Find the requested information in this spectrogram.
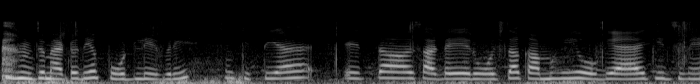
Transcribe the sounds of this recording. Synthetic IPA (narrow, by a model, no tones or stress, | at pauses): d͡ʒoːmɛːʈoːd̪iːɛ̃ːpʰuːɖliːʋɾiːsõːkɪt̪iːɛ̃ː | eːt̪ãːsaːɖeːɾoːd͡ʒd̪aːkəmɦiːɦoːɡɪaːɛːkɪd͡ʒɪʋẽː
